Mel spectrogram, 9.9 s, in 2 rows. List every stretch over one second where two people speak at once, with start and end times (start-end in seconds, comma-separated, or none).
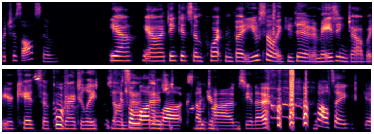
6.5-7.8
